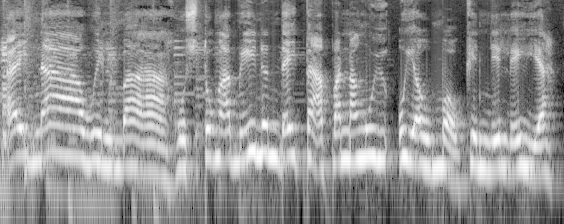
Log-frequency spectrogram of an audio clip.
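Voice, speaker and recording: A woman's voice: on the high side, slow, faint music behind. A woman playing an indignant, whining village woman in a comedy audio drama, with an Ilocano accent. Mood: hurt, complaining. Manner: whining, exclamatory complaining. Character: touchy, indignant village woman Wilma, insulted over her face.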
